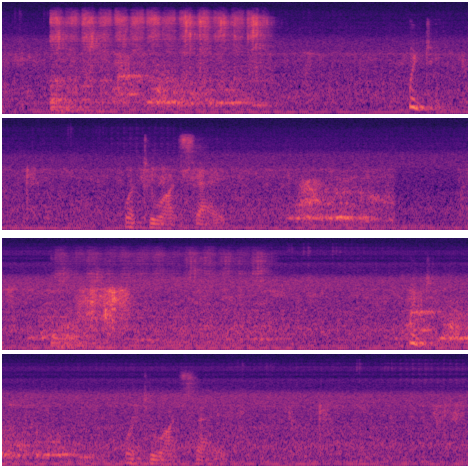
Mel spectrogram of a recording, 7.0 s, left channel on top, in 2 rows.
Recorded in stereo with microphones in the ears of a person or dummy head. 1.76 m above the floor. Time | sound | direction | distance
0.4 | tearing paper | 85° left | 7.5 m
3.0 | a woman speaking | 15° left (ahead or behind) | 1.2 m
